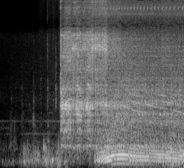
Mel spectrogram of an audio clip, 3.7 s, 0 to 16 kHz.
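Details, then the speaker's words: 2009 Dodge Caliber manual after starter motor replacement, which had died with no crank: silence, a brief crank, then the engine catches at once and settles into a steady even idle with no grinding. "oh the Sweet Sweet Sound of success"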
